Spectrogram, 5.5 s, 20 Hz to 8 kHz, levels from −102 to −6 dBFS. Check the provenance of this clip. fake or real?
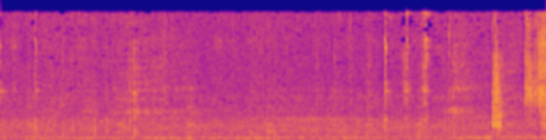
real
